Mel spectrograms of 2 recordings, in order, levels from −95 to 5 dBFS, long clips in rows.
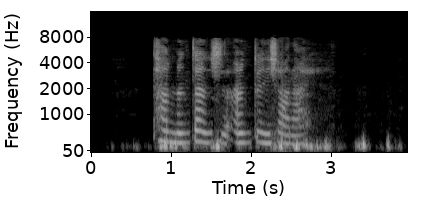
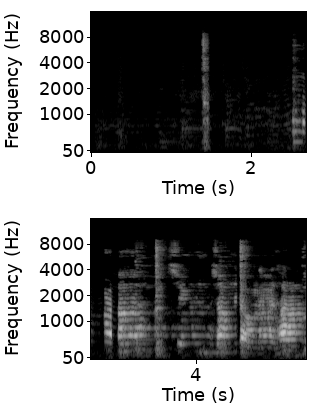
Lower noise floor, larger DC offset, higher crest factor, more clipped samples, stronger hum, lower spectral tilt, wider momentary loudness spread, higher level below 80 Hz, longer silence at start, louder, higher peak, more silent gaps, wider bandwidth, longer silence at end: second, -71 dBFS vs -84 dBFS; neither; about the same, 20 dB vs 24 dB; neither; neither; first, -3.5 dB/octave vs -0.5 dB/octave; about the same, 17 LU vs 18 LU; first, -66 dBFS vs -88 dBFS; second, 0.75 s vs 1.4 s; about the same, -33 LUFS vs -32 LUFS; second, -16 dBFS vs -12 dBFS; neither; second, 8.2 kHz vs 9.4 kHz; first, 0.2 s vs 0 s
